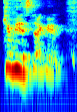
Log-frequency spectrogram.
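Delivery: loud, high, hammed-up whine; retold flustered outburst; upset protest. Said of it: "I got upset".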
